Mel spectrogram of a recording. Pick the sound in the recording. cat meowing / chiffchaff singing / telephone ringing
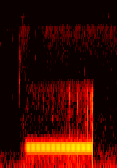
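telephone ringing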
